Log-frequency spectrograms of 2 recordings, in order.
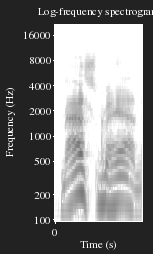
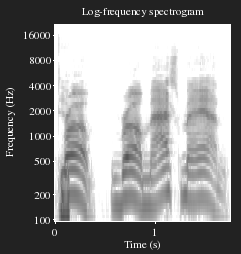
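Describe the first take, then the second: First: Said in the usual way. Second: Loud excited call for attention. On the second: Real, not acted. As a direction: shout it across the room to grab a friend. Calling out to get attention.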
